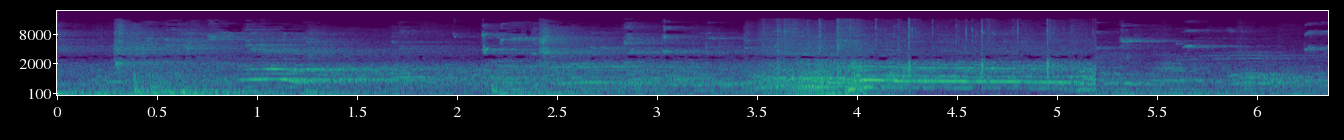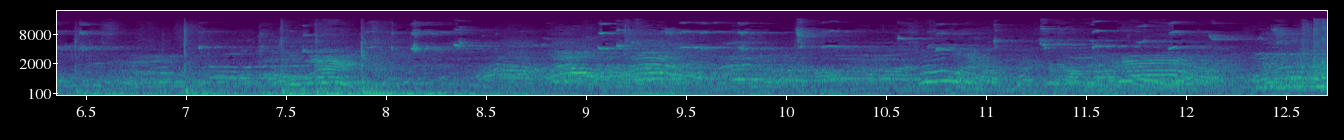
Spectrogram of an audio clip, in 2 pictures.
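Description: Basketball game sound in a gym: the ball bouncing on the hardwood court amid shouts and chatter from players and spectators, echoing in the hall.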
